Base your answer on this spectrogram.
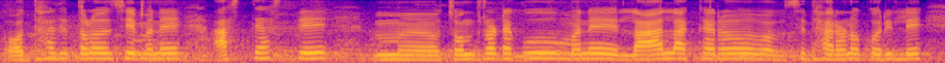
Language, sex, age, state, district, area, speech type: Odia, female, 30-45, Odisha, Koraput, urban, spontaneous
